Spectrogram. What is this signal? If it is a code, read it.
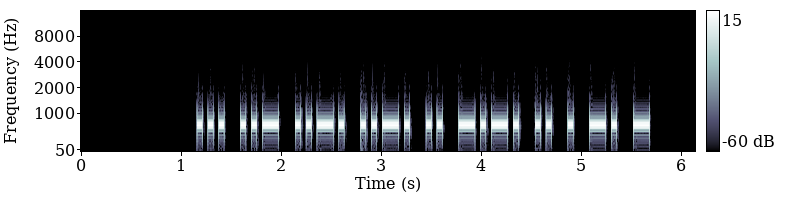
Morse code, heard as a keyed tone, about 22 wpm, 700 Hz. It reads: SUFFICIENT
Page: morse-code-ninja-practice-22wpm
